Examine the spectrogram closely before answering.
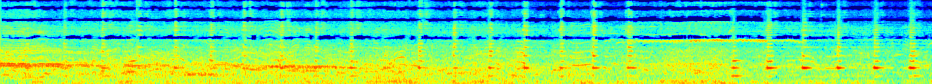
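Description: A crowd of people talks and shouts loudly nearby.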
